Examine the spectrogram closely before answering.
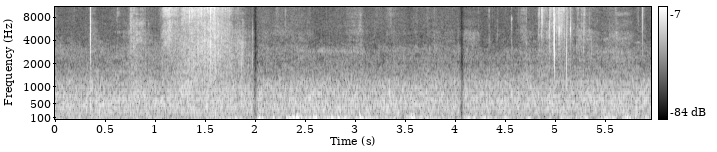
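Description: Clothing rustles close by as a sweater is pulled on.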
